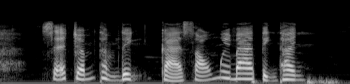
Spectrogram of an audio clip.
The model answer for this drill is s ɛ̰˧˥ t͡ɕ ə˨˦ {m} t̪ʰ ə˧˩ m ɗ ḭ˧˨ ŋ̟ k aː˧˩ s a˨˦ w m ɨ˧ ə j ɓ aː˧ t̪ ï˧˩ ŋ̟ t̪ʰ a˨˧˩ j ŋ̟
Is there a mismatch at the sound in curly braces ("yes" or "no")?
no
